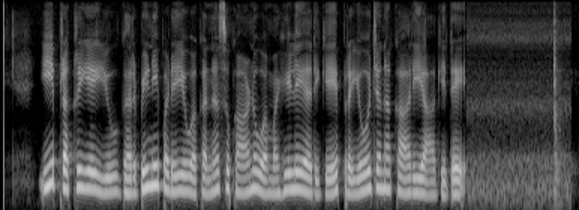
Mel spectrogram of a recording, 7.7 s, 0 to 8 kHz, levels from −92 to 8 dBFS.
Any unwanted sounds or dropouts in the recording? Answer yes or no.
yes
